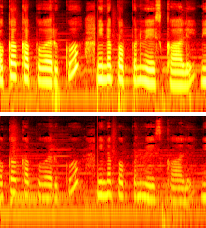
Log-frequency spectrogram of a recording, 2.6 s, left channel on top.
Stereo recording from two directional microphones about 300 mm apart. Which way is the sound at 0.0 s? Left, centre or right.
Left.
